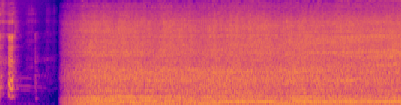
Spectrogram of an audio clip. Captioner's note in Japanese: 車の音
